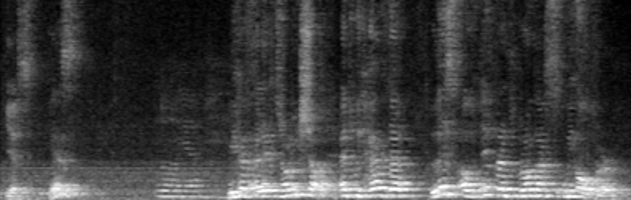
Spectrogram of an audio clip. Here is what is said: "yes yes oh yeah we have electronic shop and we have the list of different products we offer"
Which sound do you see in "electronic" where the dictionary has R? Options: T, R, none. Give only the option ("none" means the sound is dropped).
R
